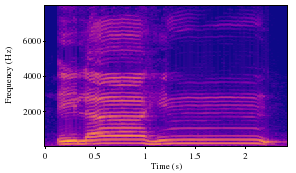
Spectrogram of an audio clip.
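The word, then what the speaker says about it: إِلَٰهِ: নাস এরকম একসাথে ইলাহি নাস আবার বলেন ইলাহিন গুন্না গুলো অবশ্যই সুন্দর আদায় করবেন ইলাহিনা এরকম তাহলে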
